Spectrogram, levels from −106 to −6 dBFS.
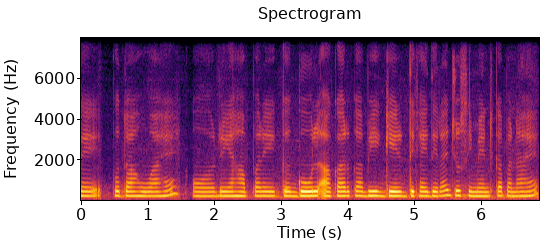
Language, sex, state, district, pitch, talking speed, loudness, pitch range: Hindi, female, Chhattisgarh, Korba, 215 Hz, 200 wpm, -17 LUFS, 210-220 Hz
